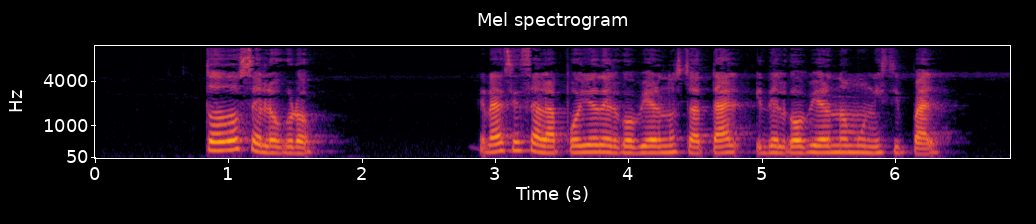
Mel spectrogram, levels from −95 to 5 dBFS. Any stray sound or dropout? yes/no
no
